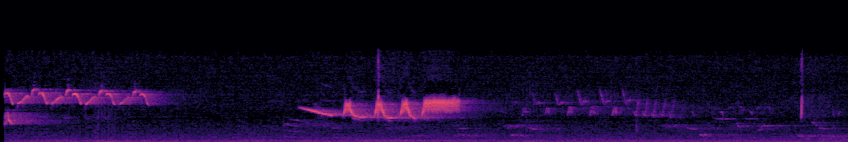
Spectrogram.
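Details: Common yellowthroat warbler in Maine: a high, thin zigzagging trill opens, then a loud burst of quickly repeated, rolling high notes lasting about a second and a half, followed by fainter, softer phrases against quiet background hiss.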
